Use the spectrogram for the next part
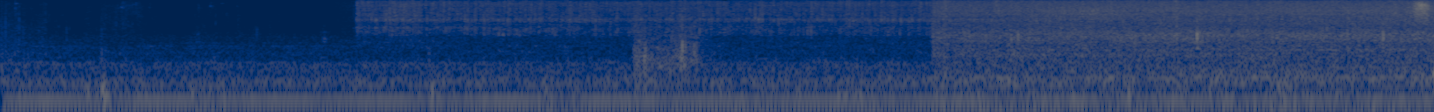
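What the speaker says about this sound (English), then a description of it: "You get no guidance as to where you're pouring." Liquid pouring in the video game Low-Budget Repairs, a steady watery trickle like a running tap that swells louder partway through and holds on as a continuous pour.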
